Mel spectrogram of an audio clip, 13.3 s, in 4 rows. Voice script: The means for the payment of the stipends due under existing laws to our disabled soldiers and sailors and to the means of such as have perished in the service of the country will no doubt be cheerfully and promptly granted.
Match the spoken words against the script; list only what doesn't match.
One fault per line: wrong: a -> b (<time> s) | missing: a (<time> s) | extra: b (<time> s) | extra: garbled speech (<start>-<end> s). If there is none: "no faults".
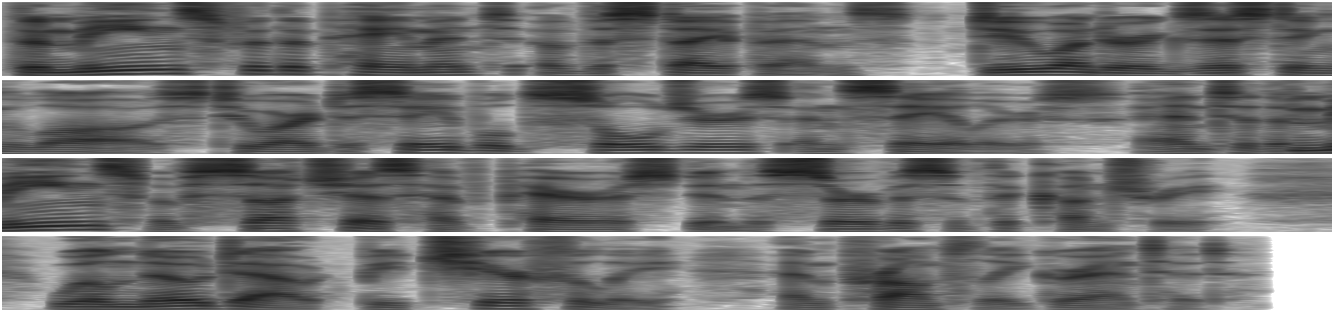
no faults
